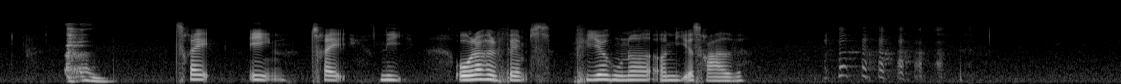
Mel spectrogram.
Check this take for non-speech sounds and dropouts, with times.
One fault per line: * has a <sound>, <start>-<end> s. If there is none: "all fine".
* has a throat clearing, 0.6-1.2 s
* has a laugh, 8.2-9.8 s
